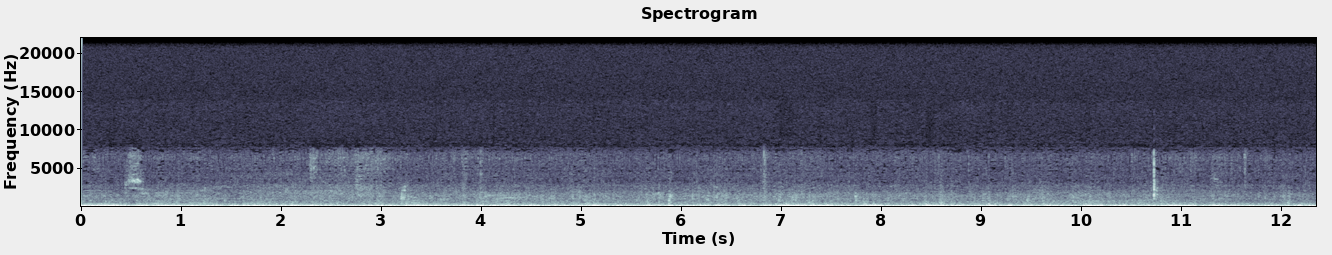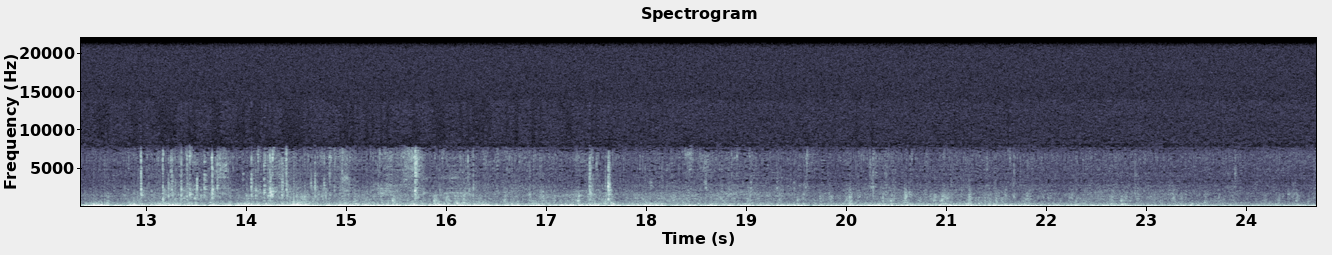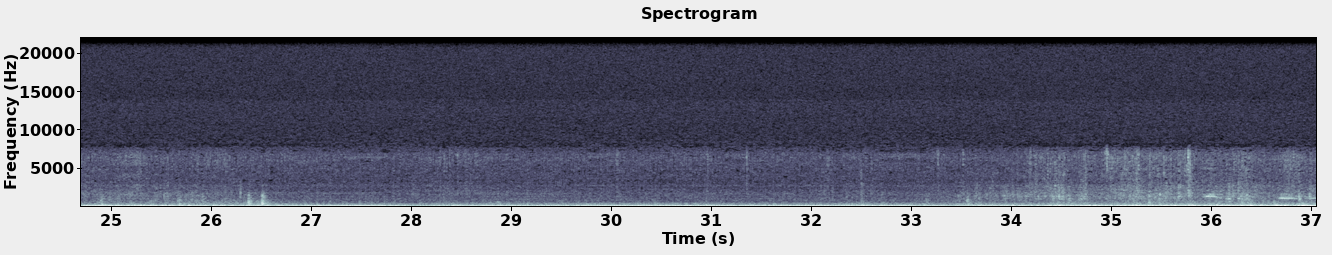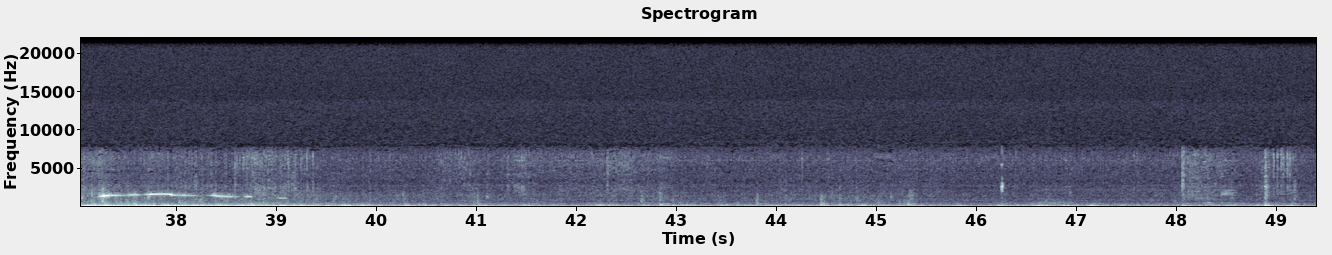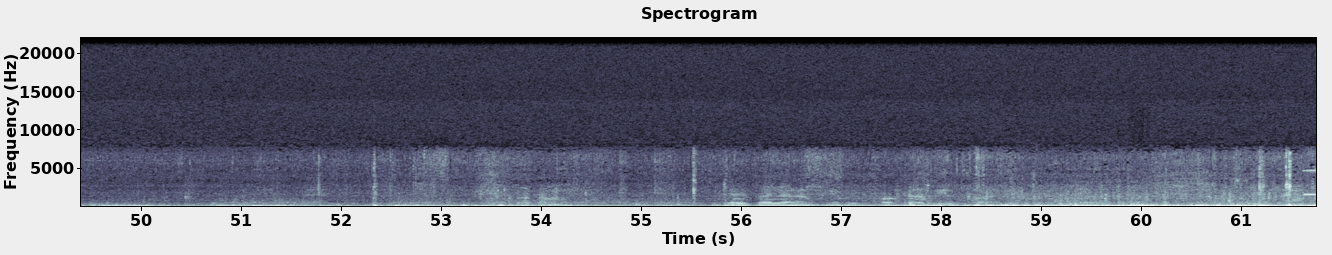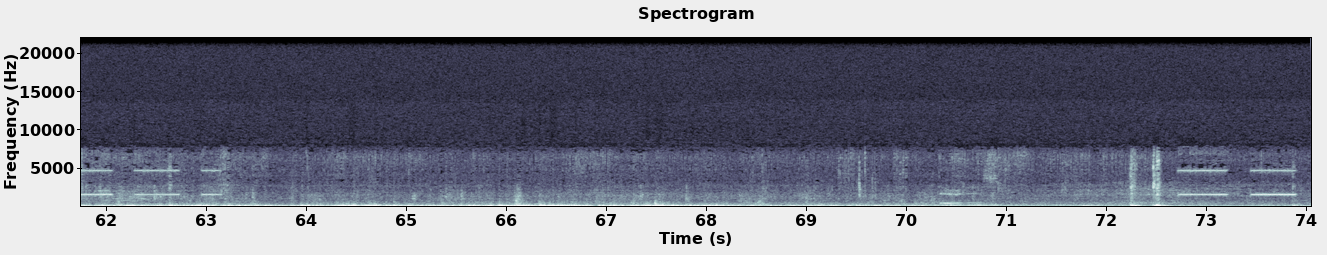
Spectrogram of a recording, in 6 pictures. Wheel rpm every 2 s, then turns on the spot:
0, 0, 0, 0, 0, 0, 0, 0, 0, 0, 0, 0, 0, 0, 0, 0, 0, 0, 0, 0, 0, 0, 0, 0, 0, 0, 0, 0, 0, 0, 0, 0, 0, 0, 0, 0, 0.
none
